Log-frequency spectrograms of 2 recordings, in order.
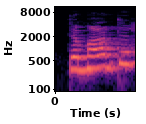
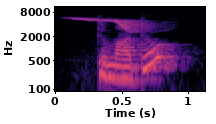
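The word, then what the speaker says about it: tomato: टमाटो British English में और टोमेटो American.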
